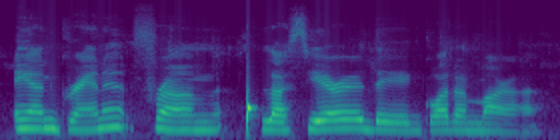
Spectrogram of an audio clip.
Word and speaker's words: Sierra de Guadarrama: name, and granite from La Sierra de Guadalmara, which if I could roll my R's, I'd be pronouncing that correctly.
